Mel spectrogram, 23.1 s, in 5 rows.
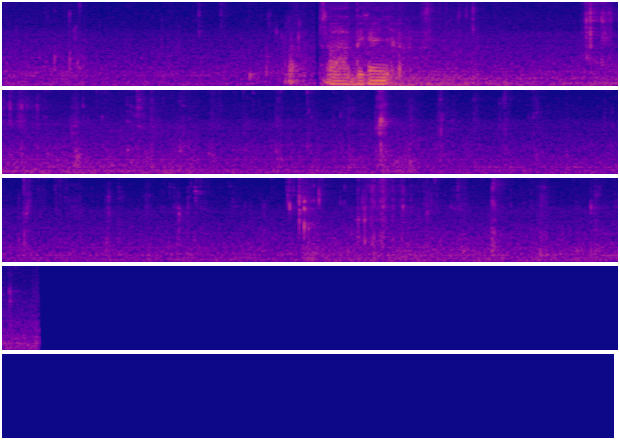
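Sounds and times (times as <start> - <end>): chewing fried food: 0.2 - 0.8, 3.1 - 14.2.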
